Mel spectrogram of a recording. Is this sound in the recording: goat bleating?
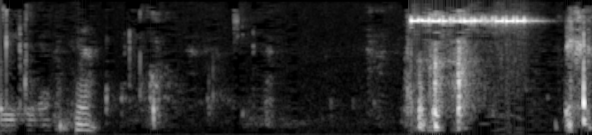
no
